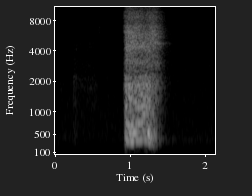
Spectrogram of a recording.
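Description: A single short, breathy vocal burst from a woman, about half a second long, about a second in.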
